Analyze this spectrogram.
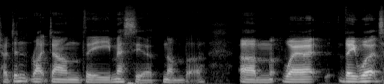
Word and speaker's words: Messier: dude it's named after charles messier is probably how you're supposed to pronounce it because it's french like mayonnaise um so uh oh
